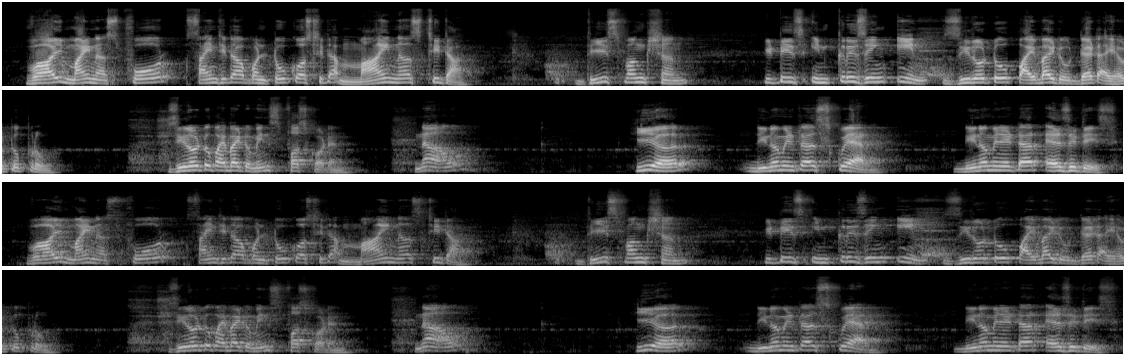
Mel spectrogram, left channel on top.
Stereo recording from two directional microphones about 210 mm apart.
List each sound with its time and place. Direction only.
0.3 s speech: 50° left (ahead or behind)
5.8 s a man's voice: 35° left (ahead or behind)
13.0 s speech: 45° left (ahead or behind)
17.5 s a man's voice: 35° left (ahead or behind)
20.8 s a man's voice: 30° left (ahead or behind)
